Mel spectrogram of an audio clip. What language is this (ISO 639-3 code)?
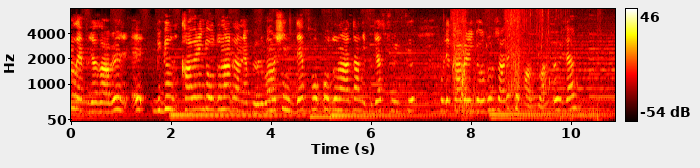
tur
